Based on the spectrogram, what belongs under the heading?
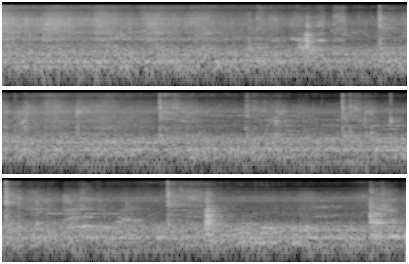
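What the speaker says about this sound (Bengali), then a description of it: "এবার একটু নেড়ে নেবো।" Pie curry being stirred in a pan sounds like a spoon scraping and knocking rhythmically against metal over a soft simmering sizzle, close and repeated for many seconds.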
